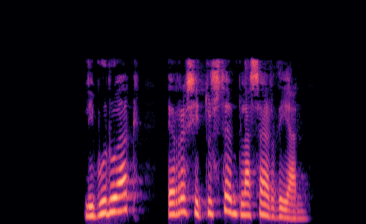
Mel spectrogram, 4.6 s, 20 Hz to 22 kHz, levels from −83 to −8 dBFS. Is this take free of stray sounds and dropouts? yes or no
yes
